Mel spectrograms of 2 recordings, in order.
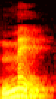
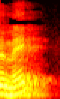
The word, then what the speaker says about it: mets: la manière suivante je mets attention on ne prononce ni le T ni le S ce sont des lettres muettes tu met même chose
